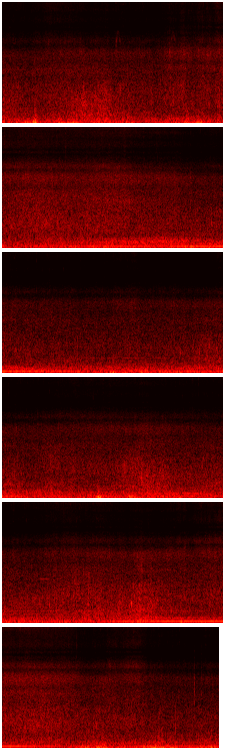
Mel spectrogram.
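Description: Wind buffeting the microphone with a heavy low rumble that swells and eases, over the wash of choppy water. There are a few brief thumps.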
